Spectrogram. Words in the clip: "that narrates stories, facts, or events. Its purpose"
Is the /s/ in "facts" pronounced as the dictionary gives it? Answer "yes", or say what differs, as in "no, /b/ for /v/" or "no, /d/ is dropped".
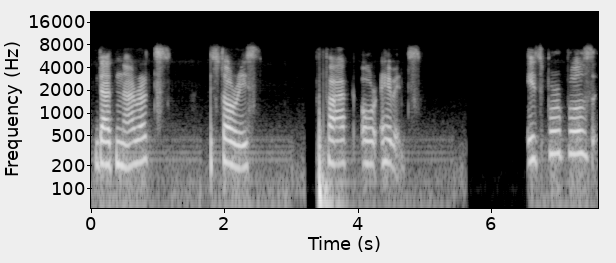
no, /s/ is dropped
